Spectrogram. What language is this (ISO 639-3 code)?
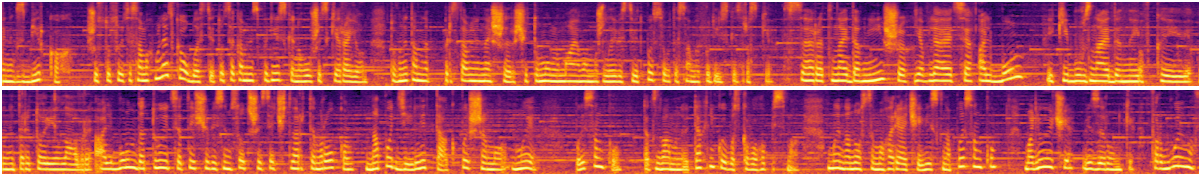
ukr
